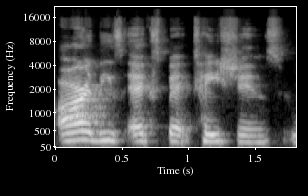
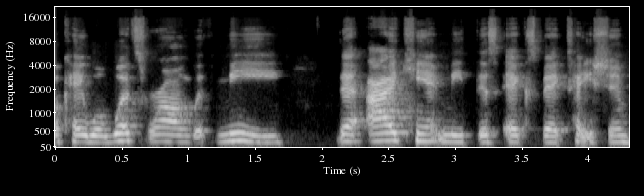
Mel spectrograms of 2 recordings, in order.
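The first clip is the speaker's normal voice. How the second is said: ordinary delivery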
